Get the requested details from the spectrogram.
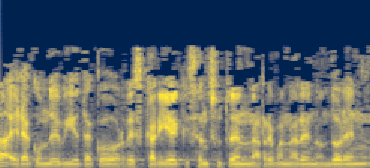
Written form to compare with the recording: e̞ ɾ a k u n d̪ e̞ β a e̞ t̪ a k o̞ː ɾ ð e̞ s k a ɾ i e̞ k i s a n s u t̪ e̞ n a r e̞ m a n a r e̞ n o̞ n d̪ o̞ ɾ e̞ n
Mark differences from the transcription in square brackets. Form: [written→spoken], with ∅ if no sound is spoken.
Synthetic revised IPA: e̞ ɾ a k u n d̪ e̞ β [a→i] e̞ t̪ a k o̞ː ɾ ð e̞ s k a ɾ i e̞ k i s a n s u t̪ e̞ n a r e̞ m a n a [r→ɾ] e̞ n o̞ n d̪ o̞ ɾ e̞ n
